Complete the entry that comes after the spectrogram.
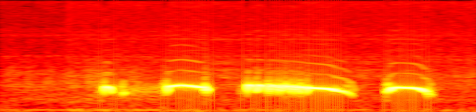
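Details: Cooing spotted dove, 'hạp bổi' voice, played to rouse other doves: a soft clipped note, a steady hollow hoot, a drawn-out coo dropping in pitch, and a closing rounded hoot.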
